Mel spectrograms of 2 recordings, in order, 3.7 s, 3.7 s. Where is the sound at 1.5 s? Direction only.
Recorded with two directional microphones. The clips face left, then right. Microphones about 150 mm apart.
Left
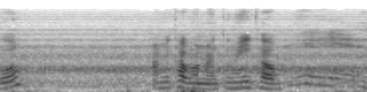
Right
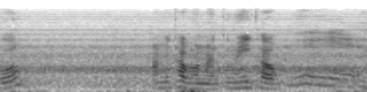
5° right (ahead or behind).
